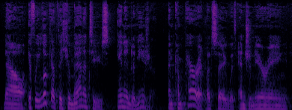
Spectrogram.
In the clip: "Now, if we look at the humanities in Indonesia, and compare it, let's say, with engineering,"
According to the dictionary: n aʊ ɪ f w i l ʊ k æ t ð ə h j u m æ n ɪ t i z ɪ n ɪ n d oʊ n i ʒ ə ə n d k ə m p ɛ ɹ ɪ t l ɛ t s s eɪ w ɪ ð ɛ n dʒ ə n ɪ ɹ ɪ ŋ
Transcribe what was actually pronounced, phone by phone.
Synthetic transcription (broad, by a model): n aʊ ɪ f w i l ʊ k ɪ t ð ə h j u m æ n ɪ t i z ɪ n ɪ n d oʊ n i ʒ ə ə n k ə m p ɛ ɹ ɪ t l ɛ t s s eɪ w ɪ ð ɛ n dʒ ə n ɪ ɹ ɪ ŋ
